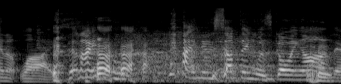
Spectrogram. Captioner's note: laughter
